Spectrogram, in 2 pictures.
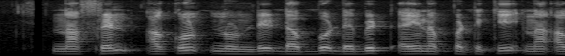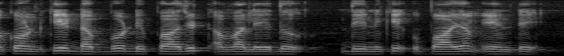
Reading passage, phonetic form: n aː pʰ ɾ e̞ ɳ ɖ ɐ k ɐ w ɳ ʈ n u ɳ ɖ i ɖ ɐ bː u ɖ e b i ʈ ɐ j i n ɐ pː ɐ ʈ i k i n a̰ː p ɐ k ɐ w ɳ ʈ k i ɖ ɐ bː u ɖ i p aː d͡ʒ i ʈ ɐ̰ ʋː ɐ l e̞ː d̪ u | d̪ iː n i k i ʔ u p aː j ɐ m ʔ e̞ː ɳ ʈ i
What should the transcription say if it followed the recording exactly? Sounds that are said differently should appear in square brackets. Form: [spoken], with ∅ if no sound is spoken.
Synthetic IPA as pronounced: n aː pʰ ɾ e̞ ɳ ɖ ɐ k ɐ w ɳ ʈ n u ɳ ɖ i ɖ ɐ bː u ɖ e b i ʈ ɐ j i n ɐ pː ɐ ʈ i k i n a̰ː [ʔ] ɐ k ɐ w ɳ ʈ k i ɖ ɐ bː u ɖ i p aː d͡ʒ i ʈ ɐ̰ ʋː ɐ l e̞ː d̪ u | d̪ iː n i k i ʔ u p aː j ɐ m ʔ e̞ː ɳ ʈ i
